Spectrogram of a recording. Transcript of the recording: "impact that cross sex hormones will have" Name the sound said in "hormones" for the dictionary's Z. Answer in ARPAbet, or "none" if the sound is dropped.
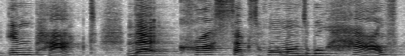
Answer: Z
